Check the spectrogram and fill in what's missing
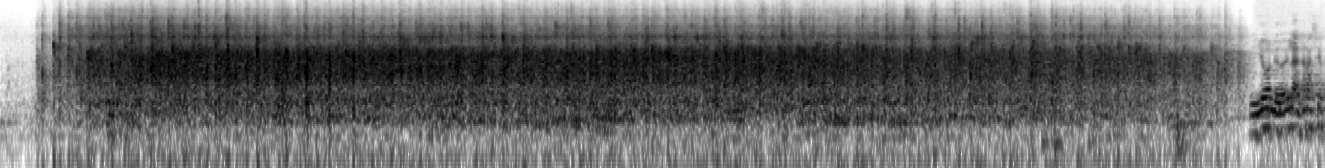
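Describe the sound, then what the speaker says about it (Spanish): An audience at a literary talk bursts into sustained applause, dense and loud for about fifteen seconds before tapering off quickly at the end. "vamos a despedir a Jorge Edwards con un gran aplauso"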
